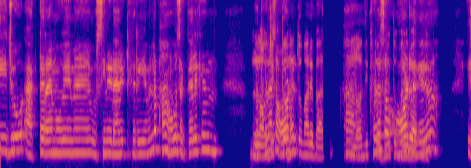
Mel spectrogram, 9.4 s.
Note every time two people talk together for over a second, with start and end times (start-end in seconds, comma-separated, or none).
6.9-8.6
